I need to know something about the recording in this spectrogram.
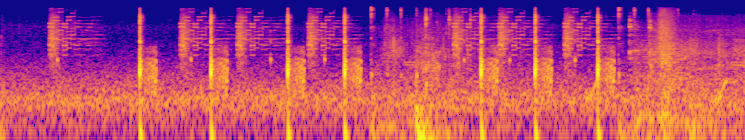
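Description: Short interface clicks sound again and again.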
